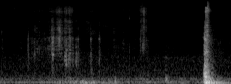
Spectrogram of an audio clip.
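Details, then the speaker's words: Tesla door closing after its latch was tapped over with a hammer and retightened to sit closer to the frame for a tighter seal against wind noise; a single solid thud with no rattle. Normal door closing. "Ooh, yeah, so much nicer. Sounds like it's got brand new."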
